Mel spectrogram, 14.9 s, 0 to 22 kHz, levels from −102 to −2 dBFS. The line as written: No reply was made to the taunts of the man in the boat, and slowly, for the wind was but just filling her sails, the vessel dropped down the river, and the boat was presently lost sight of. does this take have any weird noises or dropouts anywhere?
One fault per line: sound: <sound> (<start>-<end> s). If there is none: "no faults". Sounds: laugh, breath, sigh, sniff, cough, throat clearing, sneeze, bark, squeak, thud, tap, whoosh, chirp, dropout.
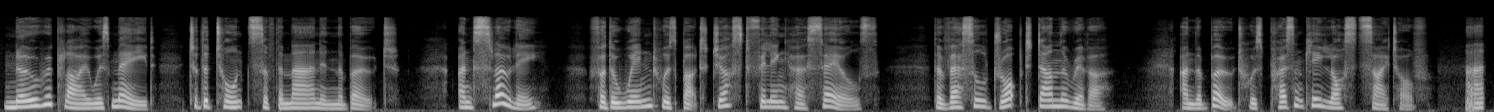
sound: laugh (14.7-14.9 s)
